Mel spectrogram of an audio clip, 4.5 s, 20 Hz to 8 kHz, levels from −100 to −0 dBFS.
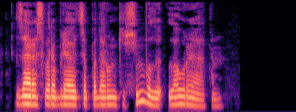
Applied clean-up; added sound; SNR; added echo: none; none; none; none.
